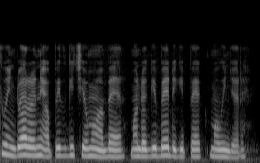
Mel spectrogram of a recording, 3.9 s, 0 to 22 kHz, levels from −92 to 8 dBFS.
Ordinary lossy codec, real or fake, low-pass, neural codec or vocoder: none; real; 7.2 kHz; none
